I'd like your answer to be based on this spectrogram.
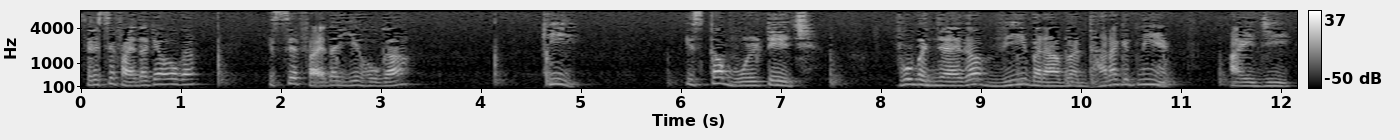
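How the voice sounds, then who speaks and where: A man's voice: fairly high pitch, slow pace, long pauses, warm tone, a little hiss or hum. A man teaching physics in a chatty, informal lecture, asking questions and answering them himself. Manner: addresses students familiarly, slips in slang.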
